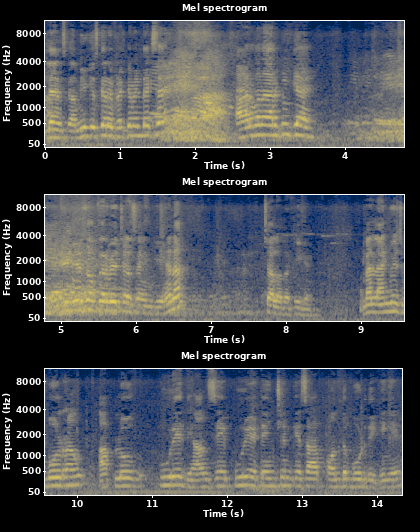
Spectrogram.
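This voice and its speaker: High-voiced man teaching physics to a class. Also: distant mic, crowd noise, noisy background. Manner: dictates slowly, checks often with "clear?". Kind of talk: classroom lecture.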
